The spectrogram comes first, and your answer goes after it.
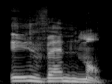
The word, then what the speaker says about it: événement: C'est un grand événement. Oh, événement. Wait, say that again. Oh, it's technically événement, but Événement. yeah, but you can shut off that E in the middle. Événement.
